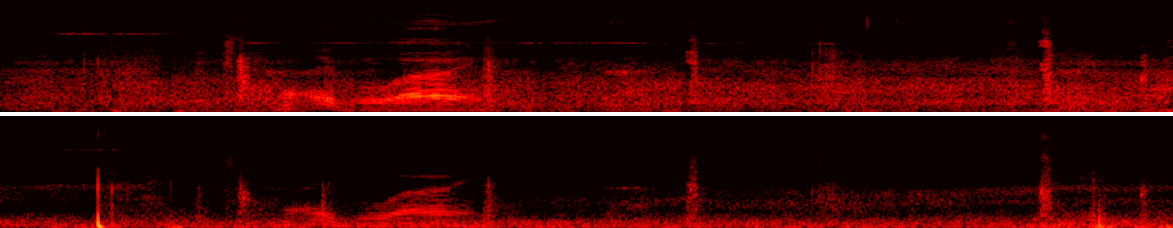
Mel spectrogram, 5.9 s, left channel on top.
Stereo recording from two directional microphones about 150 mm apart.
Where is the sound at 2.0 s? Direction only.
85° left.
